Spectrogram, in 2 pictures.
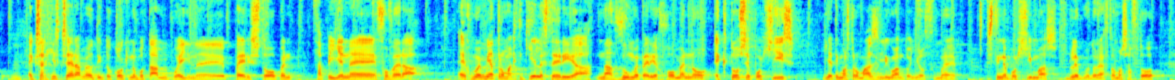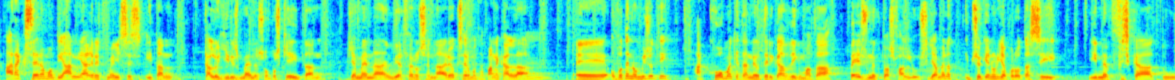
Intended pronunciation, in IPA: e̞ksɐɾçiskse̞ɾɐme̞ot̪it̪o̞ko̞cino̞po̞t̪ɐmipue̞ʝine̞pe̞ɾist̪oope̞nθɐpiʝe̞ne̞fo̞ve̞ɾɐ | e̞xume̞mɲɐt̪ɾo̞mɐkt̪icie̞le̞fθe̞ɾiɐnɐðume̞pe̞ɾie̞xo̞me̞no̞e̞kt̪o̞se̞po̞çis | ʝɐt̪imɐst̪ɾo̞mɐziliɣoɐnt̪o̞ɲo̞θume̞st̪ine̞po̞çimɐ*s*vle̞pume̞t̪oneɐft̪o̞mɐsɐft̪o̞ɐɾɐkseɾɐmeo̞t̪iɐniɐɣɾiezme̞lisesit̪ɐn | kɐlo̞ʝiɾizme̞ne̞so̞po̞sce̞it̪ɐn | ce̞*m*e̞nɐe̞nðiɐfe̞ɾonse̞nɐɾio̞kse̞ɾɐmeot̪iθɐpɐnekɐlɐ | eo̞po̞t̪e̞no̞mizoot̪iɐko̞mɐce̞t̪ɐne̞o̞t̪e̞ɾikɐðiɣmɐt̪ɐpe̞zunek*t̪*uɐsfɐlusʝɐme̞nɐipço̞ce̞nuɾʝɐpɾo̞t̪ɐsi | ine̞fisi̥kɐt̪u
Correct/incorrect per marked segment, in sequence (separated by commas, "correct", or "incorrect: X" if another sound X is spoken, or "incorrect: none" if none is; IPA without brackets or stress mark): correct, correct, correct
